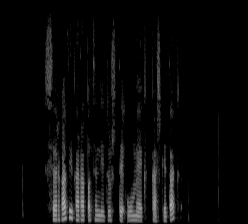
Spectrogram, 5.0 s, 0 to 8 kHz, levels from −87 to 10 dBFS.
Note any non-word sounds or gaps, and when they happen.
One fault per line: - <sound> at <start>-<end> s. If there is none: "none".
none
